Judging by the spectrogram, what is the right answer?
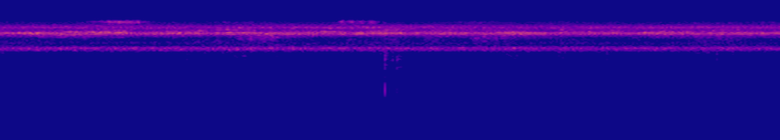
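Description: Faint, steady chorus of crickets and other night insects, a continuous high-pitched trilling, with one faint click about four seconds in.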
